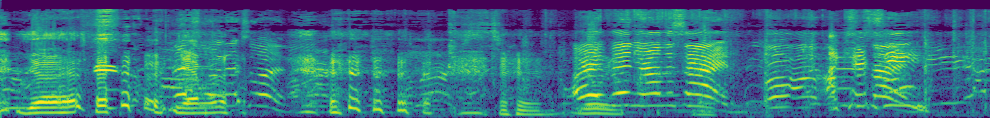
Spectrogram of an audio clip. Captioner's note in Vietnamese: Tiếng cười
